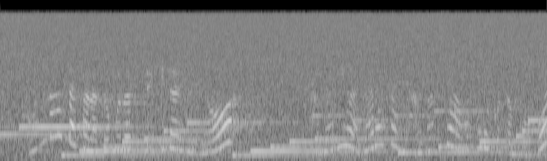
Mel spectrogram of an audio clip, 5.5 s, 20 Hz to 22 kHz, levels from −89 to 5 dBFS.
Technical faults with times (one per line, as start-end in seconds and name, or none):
0.00-5.47 low bit depth with dither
